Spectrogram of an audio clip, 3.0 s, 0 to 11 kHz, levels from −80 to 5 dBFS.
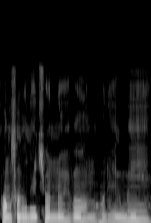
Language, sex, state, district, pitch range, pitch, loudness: Bengali, male, West Bengal, Malda, 125-130 Hz, 125 Hz, -22 LUFS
